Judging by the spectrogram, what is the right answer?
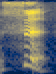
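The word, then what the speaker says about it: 四: 발음 헷갈리지 않으셔야 돼요. 4는 스, 10은 시, 4는 스, 10은 시, 1은 2, 7은 치, 1은 2, 7은 치, 6은 레오, 9는 지오, 6은 레오.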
